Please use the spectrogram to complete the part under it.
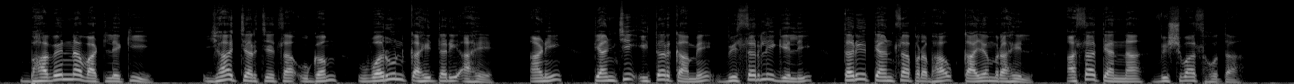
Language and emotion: Marathi, neutral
